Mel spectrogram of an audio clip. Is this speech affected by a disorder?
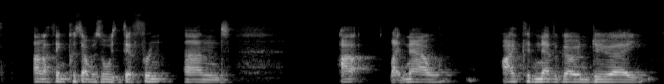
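Yes: stammer; stammer since first able to speak; came and went in childhood, avoidance strategies, never really dealt with, held back self-expression; here prolonged sounds.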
